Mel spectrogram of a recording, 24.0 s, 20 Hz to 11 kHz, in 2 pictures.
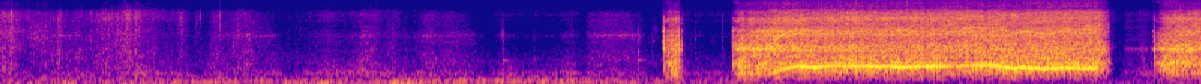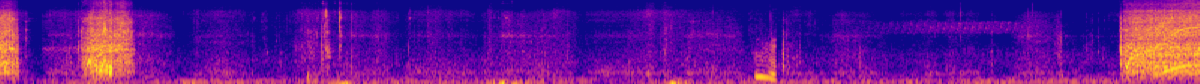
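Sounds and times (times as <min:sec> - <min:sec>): electric chainsaw cutting wood: 0:06.6 - 0:13.4, 0:23.2 - 0:24.0.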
